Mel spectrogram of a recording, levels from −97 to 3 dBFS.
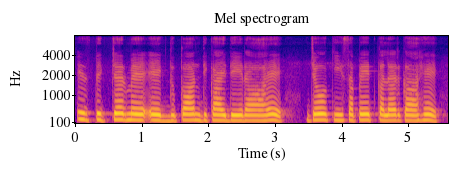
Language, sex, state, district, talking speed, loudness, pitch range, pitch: Hindi, male, Arunachal Pradesh, Lower Dibang Valley, 160 wpm, -13 LUFS, 180-195 Hz, 190 Hz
